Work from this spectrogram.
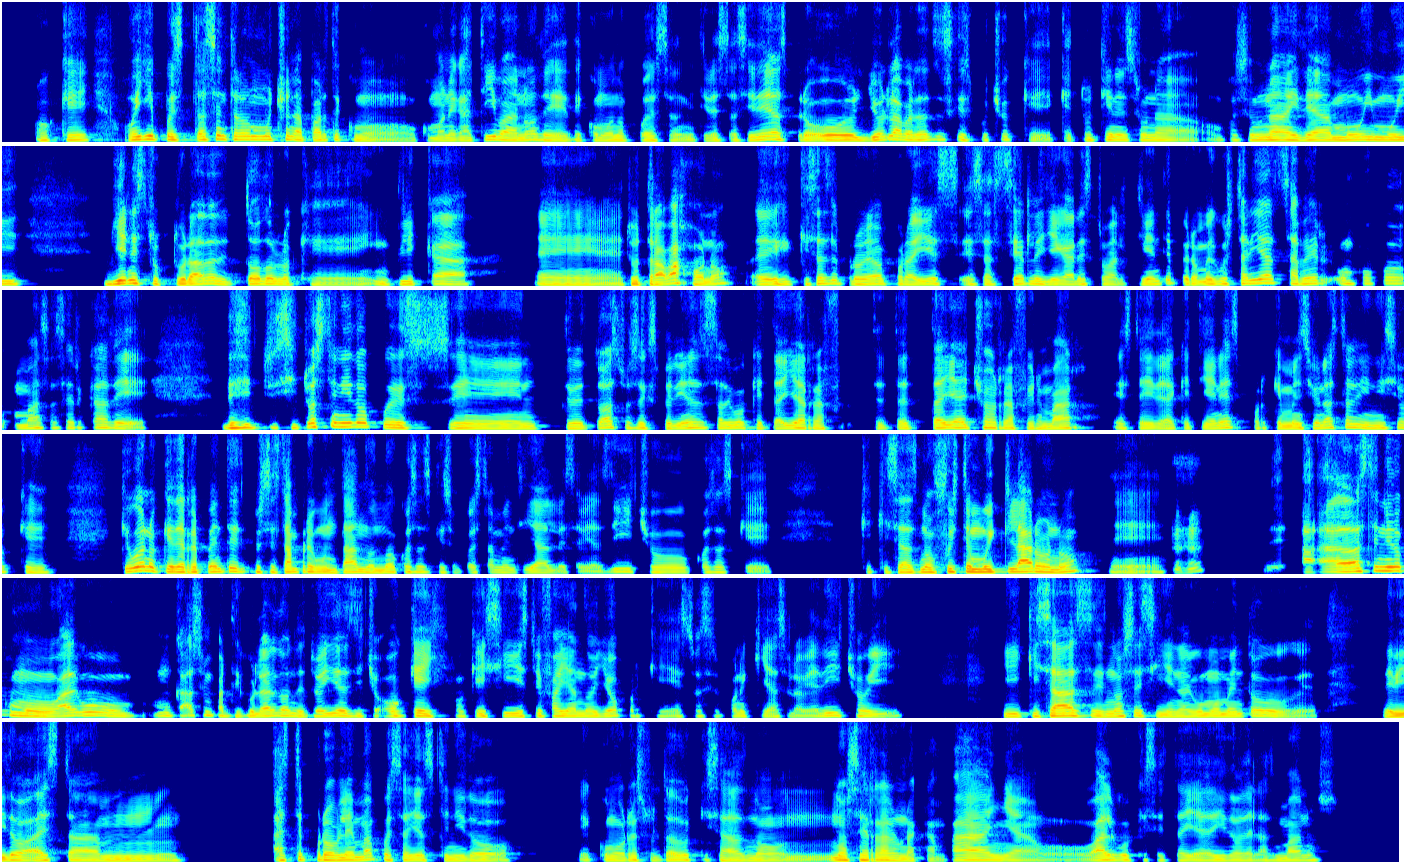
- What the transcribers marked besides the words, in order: none
- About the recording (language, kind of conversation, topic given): Spanish, advice, ¿Cómo puedo organizar mis ideas antes de una presentación?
